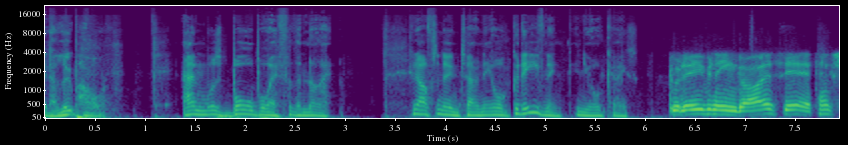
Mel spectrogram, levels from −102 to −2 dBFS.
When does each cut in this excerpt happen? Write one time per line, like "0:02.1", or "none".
0:03.6
0:04.6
